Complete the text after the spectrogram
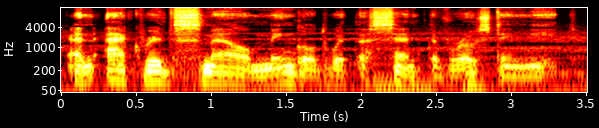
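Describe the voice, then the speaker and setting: A man's voice: very deep voice, unhurried, soft background music. A man reading scripted, dramatic fiction as an audiobook narrator.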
